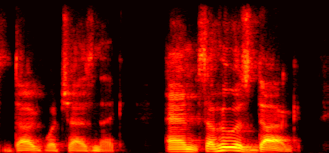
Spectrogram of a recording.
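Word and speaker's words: Wojcieszak: His name is spelled exactly like it sounds, Doug Wachesnik.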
